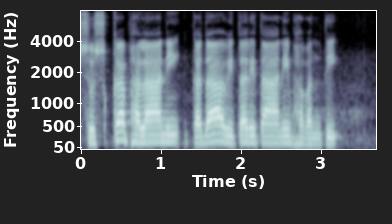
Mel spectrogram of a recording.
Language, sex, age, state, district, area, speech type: Sanskrit, male, 18-30, Karnataka, Davanagere, rural, read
